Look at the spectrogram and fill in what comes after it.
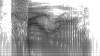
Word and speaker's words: Chiron: Yeah, well, and the CH sound in and the spelling in Greek is a K sound. So the CH, like the trainer of heroes in Greek mythology, is Chiron, not Chiron.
